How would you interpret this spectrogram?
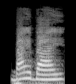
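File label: "bye", English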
